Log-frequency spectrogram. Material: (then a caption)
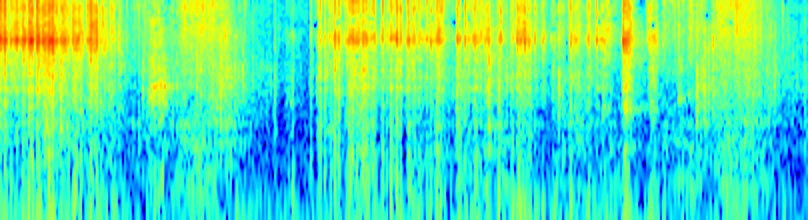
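Soap. A metal blade carves and scrapes crunchy cubes off a solid, hand-held, pink-and-white striped bar of dry soap. The result is a dense run of dry, bright crackling and scraping, loudest at the start and in bursts near the middle and the end, with almost no low end.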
